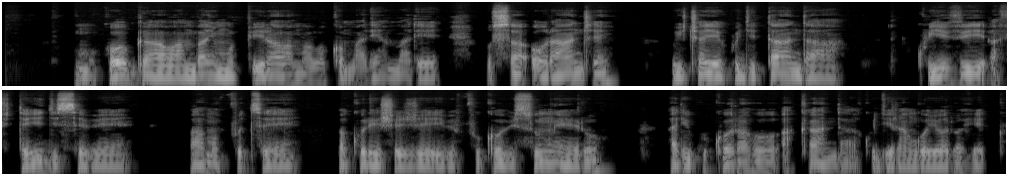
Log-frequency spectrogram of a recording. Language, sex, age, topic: Kinyarwanda, male, 18-24, health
